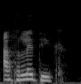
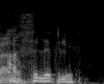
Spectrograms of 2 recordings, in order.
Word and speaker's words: Athletic: De verdad, ¿cómo se dice? ¿Aleti o Athletic? – Vale, pero es que en inglés es Athletic. – Athletic, claro. – La TH es Athletic.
